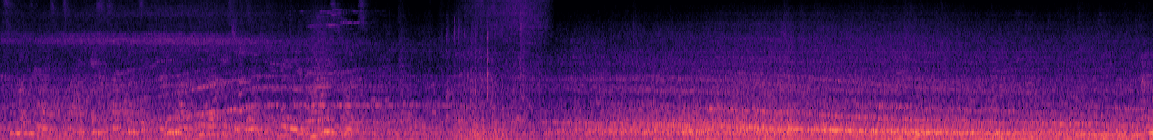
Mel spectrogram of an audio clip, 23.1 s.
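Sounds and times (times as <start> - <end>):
train running gear rumble: 7.9 - 11.0.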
